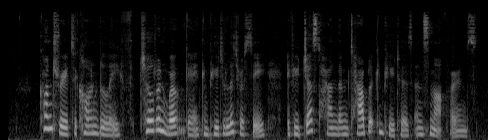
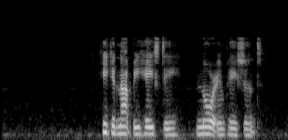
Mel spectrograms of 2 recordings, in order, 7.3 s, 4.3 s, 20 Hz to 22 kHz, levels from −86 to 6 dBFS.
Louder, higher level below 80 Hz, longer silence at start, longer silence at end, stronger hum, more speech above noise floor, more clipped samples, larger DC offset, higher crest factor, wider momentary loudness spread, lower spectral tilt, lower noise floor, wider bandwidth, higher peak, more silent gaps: second, -36 LUFS vs -20 LUFS; second, -68 dBFS vs -58 dBFS; second, 0.15 s vs 1.55 s; second, 0.2 s vs 0.4 s; neither; second, 22 dB vs 45 dB; neither; neither; about the same, 20 dB vs 18 dB; about the same, 11 LU vs 12 LU; about the same, -5 dB/octave vs -5.5 dB/octave; second, -57 dBFS vs -64 dBFS; first, 16 kHz vs 7.6 kHz; second, -16 dBFS vs -4 dBFS; neither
